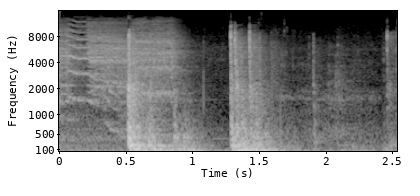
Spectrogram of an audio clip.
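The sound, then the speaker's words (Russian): A window being closed: two heavy, dull thunks roughly a second apart, each followed by a brief rattling rumble before things settle into a low hush. “Сейчас, секундочку, окно закрою, чтобы не шумело.”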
